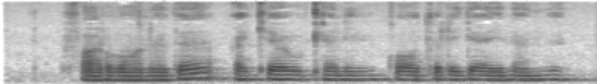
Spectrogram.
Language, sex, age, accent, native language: Uzbek, male, 18-24, Toshkent viloyati, Uzbek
